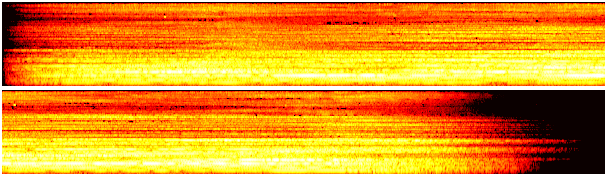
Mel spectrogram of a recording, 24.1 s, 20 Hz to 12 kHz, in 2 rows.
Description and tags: REMIX OF 15488 AND 26722 - SPOOKY VOCAL ATMOSPHERE 01
This sound is a remix of 15488 ("Tibetan Chant" by user Djgriffin) and 26722 ("Women Singing" by user Leady). The sounds were simply layered with some stereo expansion to give a creepy atmosphere which might work well in a horror movie.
